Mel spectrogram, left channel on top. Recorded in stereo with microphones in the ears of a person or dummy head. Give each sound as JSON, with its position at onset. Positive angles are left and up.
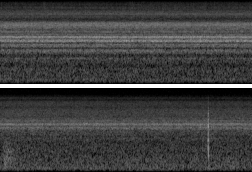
{"t": 0.0, "sound": "running water", "side_deg": 55}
